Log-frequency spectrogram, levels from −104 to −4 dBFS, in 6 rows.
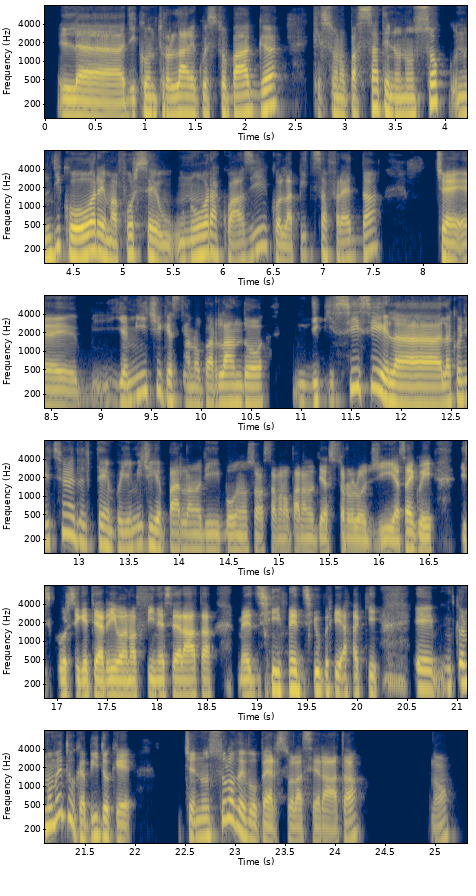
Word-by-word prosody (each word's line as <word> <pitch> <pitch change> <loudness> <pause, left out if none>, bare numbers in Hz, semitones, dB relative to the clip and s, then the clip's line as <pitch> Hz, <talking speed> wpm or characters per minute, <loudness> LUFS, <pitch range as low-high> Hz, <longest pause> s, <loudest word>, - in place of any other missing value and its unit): il 110 -3 +3
di 115 +1 -6
controllare 130 0 +1
questo 135 +1 -4
bug 145 +8 +3 0.3
che - - -15
sono 130 -4 -3
passate, 150 +6 0
no 125 -2 0
non 125 0 0
so, 215 - +2
non 135 +3 -2
dico 160 -2 -1
ore, 165 +3 +6
ma 125 -4 -1
forse 160 0 -1
1 125 +2 -6
ora, 165 +2 +1
quasi, 145 - -6
con 125 - -5
la 110 -1 -2
pizza 160 0 -9
fredda; 140 +8 -5 0.5
cioè, 120 -3 +2
ehm, 110 - -15
gli 150 +2 -11
amici 205 +9 -4
che 155 -5 -1
stanno 135 -4 -8
parlando 140 0 0 0.2
di 145 +1 -6
chi 150 -1 -15
sì, 245 - -1
sì, 245 -6 +3
la, 135 -2 +5
la 145 +2 0
cognizione 175 - -4
del 175 -5 -8
tempo, 145 -6 -4
gli 130 - -5
amici 155 +3 -6
che 140 - -1
parlano 125 -1 -3
di 120 0 -7
boh, 115 0 -6
non 115 - -4
lo - - -6
so, 105 - -7
stavano 105 -2 -8
parlando 105 0 -5
di - - -4
astrologia, 100 -2 -3
sai 130 +6 +5
quei 110 -2 0 0.2
discorsi 115 +1 -1
che 115 - +6
ti 120 - +6
arrivano 115 0 +6
a - - +3
fine 115 0 0
serata, 115 0 +5 0.2
mezzi 120 +7 +1
mezzi 160 -3 +4
ubriachi. 135 -3 0 0.3
E 170 - +2
in 180 +2 -6
quel 210 +2 +2
momento 295 +9 +1
ho - - -3
capito 150 - -1
che, 120 -2 0 0.5
cioè 145 - -2
non 145 +2 -2
solo 280 - -2
avevo 155 - 0
perso 110 -1 -1
la 105 - -1
serata, - - -3 0.6
no, 120 +9 -11
135 Hz, 185 wpm, -22 LUFS, 120-155 Hz, 0.6 s, ore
